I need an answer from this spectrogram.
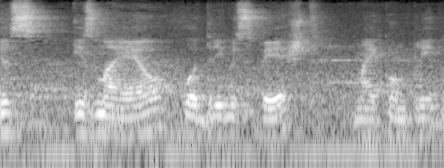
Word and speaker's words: Specht: I always said Specht, as I said now in the beginning of the interview, but the correct is Specht, something like that.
